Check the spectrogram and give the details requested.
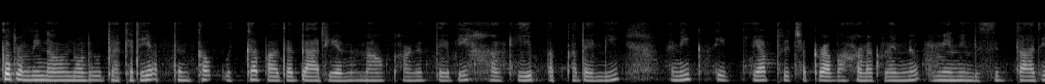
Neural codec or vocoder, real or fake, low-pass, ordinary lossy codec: codec, 16 kHz, 1.1 kbps, Voila-Tokenizer; fake; none; none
